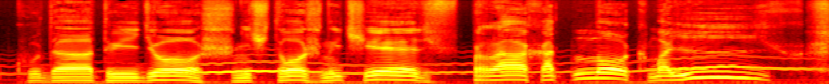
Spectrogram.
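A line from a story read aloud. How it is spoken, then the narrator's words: Terrifying ghostly voice. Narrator (Russian): сказал страшным голосом средний призрак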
